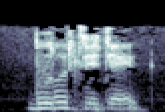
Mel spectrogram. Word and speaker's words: Buttigieg: Se espera que en la jornada de hoy los grandes ganadores sean Bernie Sanders y el exalcalde, ¿cómo se pronunciará el apellido de este exalcalde? – Bloomberg. – No, Buttigieg.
